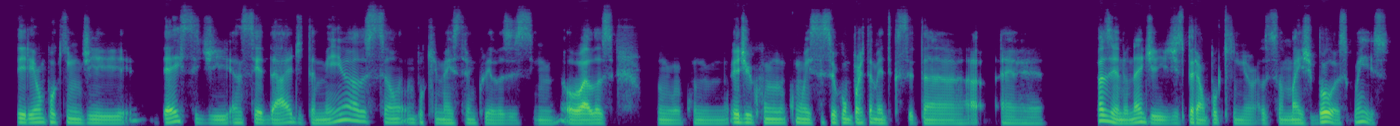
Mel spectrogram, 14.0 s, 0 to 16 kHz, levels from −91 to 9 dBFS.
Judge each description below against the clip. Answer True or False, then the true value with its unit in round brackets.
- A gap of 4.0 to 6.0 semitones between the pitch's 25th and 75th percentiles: False (3.2 semitones)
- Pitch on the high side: False (100 Hz)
